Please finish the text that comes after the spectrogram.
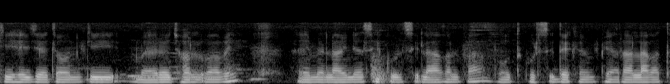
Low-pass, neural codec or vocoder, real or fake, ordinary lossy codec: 7.2 kHz; none; real; none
